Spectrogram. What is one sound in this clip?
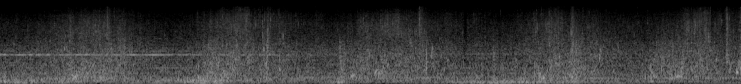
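Water laps and rushes steadily.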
